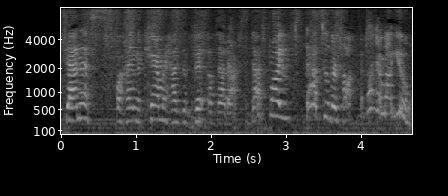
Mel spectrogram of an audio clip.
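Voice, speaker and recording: A woman's voice: high voice, very animated, quick pace, pushed and bright. A woman from Western Massachusetts demonstrating furniture finishing on a livestream, chatty and enthusiastic, a bit congested from a cold. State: has a cold. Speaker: furniture painting host. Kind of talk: casual livestream demo.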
